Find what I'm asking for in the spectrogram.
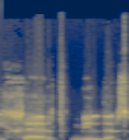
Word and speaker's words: Geert Wilders: Un Geert Wilders, que se pronuncia así, Geert Wilders, o sea, es todavía más feo de como ustedes se lo imaginan, la pronunciación,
